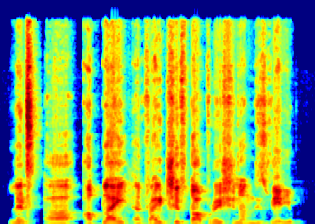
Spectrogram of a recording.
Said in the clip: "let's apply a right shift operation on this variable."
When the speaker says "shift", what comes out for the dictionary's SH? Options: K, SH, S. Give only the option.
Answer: SH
